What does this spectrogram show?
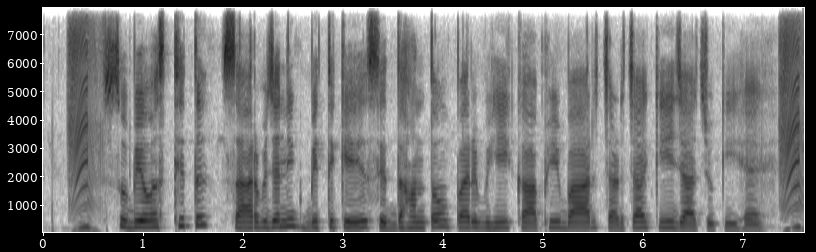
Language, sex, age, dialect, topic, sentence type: Hindi, female, 25-30, Garhwali, banking, statement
